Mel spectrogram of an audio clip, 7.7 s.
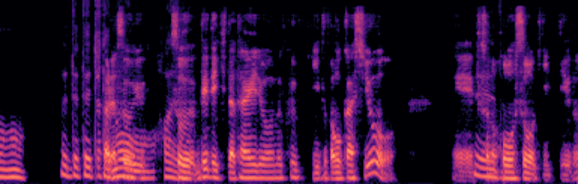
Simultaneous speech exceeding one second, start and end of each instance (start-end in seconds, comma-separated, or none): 1.3-2.6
